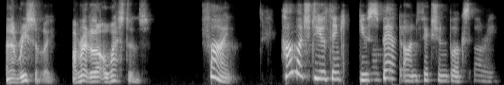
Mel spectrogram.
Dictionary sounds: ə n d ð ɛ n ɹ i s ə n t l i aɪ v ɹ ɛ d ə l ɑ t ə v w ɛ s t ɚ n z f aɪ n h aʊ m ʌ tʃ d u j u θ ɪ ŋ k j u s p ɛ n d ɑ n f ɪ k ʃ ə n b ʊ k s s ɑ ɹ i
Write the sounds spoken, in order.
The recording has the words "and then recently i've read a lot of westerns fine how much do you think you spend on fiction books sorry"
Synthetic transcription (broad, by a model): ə n ð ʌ n ɹ i s ə n t l i aɪ v ɹ ɛ d ə l ɑ t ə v w ɛ s t ɚ n z f aɪ n h aʊ m ʌ tʃ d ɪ j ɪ θ ɪ ŋ k j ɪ s p ɛ n d n f ɪ k ʃ ə n b ʊ k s s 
